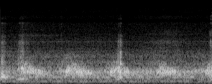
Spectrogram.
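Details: Fetal heartbeat on a Sonoline B pocket fetal Doppler in the mother's second pregnancy, recorded with her standing (louder lying down): rapid, regular whooshing pulses over a steady hum, with the baby's kicks or elbow bumps audible.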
